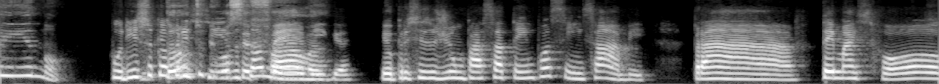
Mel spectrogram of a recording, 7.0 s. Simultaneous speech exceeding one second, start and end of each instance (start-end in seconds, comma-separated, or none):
1.0-2.5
